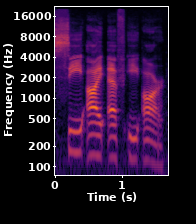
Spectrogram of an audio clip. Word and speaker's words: Cifer: No, it's spelled with a C. Wait, what? Yeah, it's Cifer.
